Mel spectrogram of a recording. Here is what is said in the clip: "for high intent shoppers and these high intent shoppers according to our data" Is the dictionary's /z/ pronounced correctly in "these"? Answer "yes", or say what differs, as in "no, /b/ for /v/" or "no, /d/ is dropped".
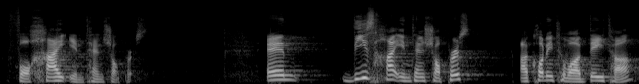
no, /s/ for /z/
